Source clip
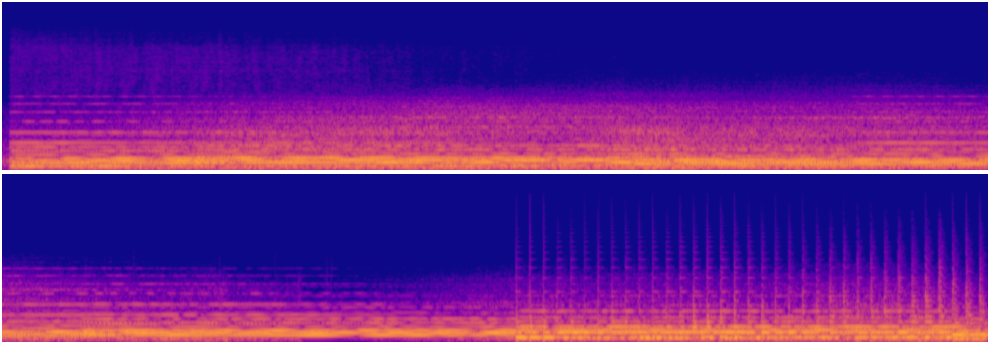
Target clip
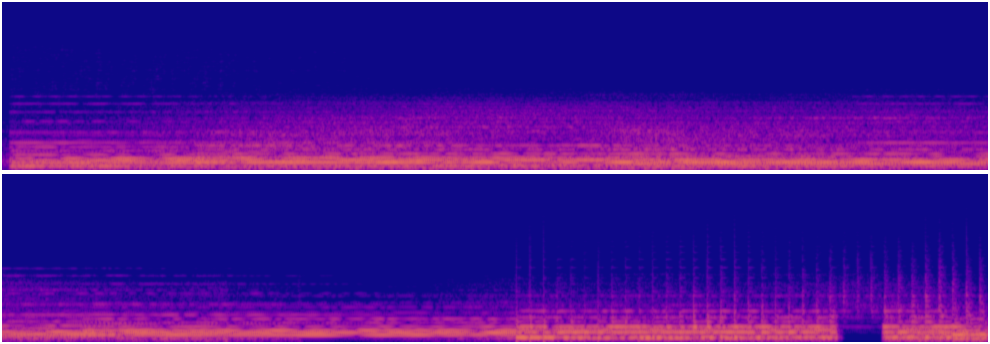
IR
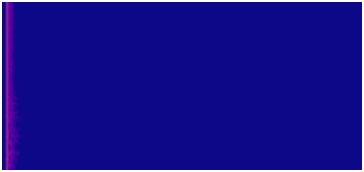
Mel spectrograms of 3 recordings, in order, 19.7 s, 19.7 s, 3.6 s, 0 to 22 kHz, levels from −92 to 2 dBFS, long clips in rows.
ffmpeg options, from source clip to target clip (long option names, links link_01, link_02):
-filter_complex "[0:a]asplit=3[link_01][link_02][link_03];[link_01]afade=type=out:start_time=18.2:duration=0.02[link_04];[link_02]highpass=frequency=930:width=0.5412,highpass=frequency=930:width=1.3066,afade=type=in:start_time=18.2:duration=0.02,afade=type=out:start_time=18.66:duration=0.02[link_05];[link_03]afade=type=in:start_time=18.66:duration=0.02[link_06];[link_04][link_05][link_06]amix=inputs=3:normalize=0[link_07];[1:a]atrim=start_sample=2205,asetrate=61740,aresample=44100[link_08];[link_07][link_08]afir=irnorm=-1:irlink=0,volume=-7.5dB"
